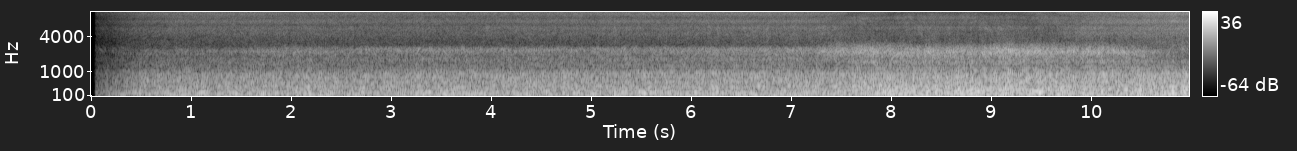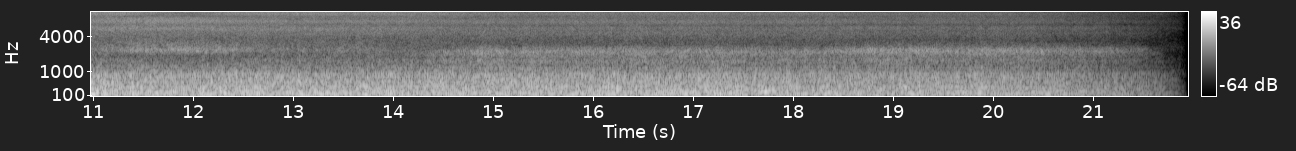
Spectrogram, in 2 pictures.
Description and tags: Simulated jet engine burner
Created by processing the sound of an old gasoline burner in Audacity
